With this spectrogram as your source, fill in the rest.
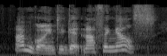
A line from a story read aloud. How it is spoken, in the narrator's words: he answered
